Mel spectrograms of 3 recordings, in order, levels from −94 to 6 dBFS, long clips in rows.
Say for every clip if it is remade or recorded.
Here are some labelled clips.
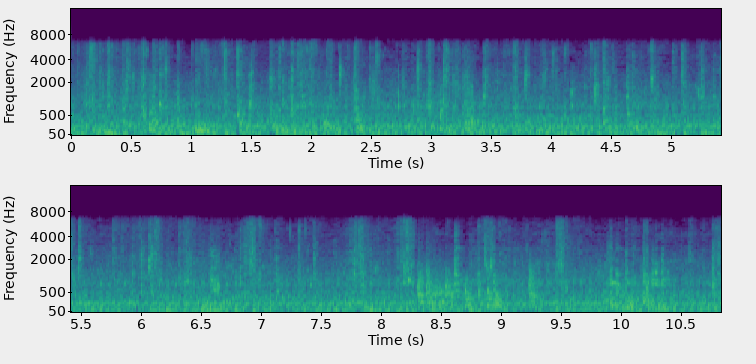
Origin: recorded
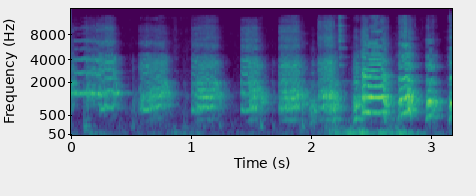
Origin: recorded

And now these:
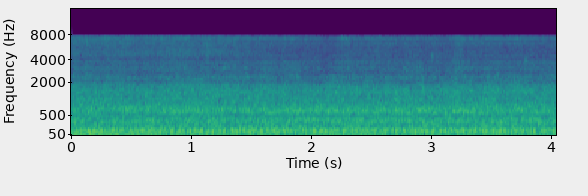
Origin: recorded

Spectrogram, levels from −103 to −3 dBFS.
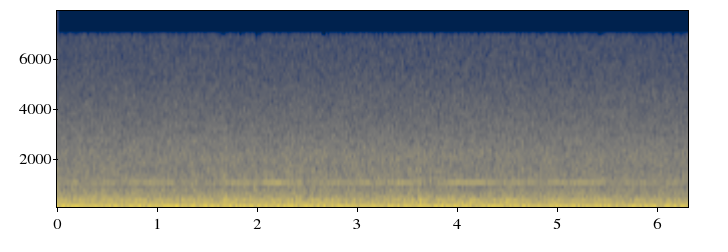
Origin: recorded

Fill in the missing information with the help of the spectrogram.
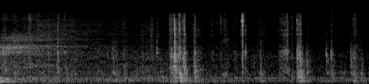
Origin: recorded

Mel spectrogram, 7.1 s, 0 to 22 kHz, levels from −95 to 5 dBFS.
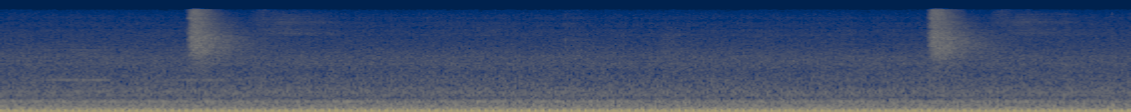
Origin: recorded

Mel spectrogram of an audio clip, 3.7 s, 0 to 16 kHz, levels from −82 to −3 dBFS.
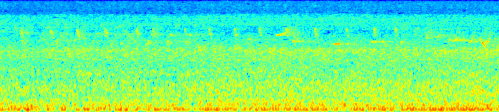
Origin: recorded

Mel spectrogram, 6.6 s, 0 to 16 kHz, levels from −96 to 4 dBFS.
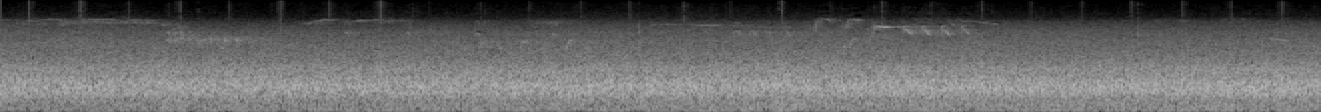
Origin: recorded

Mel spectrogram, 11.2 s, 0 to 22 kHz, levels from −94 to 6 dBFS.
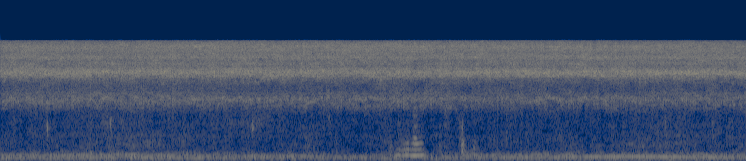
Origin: remade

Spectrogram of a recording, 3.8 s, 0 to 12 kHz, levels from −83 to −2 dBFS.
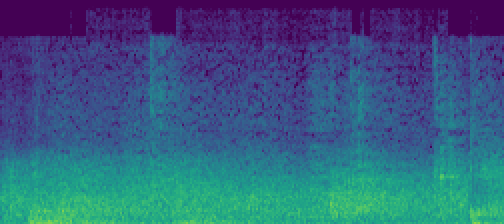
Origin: remade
